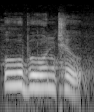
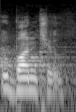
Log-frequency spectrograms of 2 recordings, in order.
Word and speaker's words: Ubuntu: pronounced Ubuntu period not Ubuntu don't ever say that uh the reason I know that is my wife is a Zulu it's a Zulu word and Ubuntu is the correct way to pronounce it true story person at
